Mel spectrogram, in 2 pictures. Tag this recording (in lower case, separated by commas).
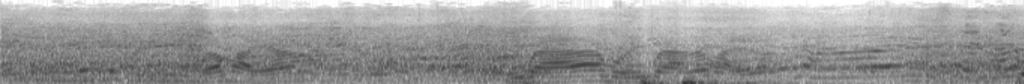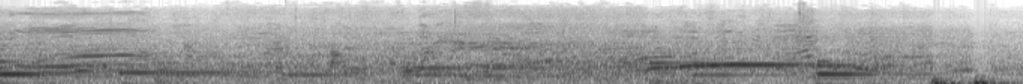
speech, music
